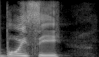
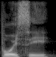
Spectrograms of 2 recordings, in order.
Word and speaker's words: Boise: Cheers from Boise. Carly, P.S. It's pronounced Boise, not Boise.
